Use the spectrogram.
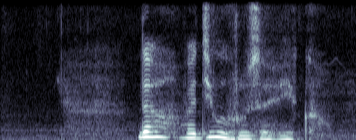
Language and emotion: Russian, sad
